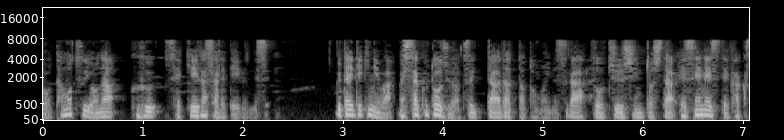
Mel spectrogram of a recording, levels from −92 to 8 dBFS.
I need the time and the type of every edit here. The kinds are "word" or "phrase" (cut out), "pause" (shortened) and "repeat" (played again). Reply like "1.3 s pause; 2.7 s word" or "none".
2.7 s pause; 3.5 s word; 5.5 s word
